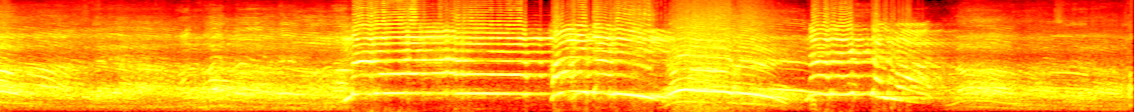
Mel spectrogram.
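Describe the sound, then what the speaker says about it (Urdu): A large crowd at a Shia azadari gathering recites salawat loudly in unison. Their voices rise together in sustained, chant-like bursts that swell and fade over several seconds. "ایک بلند ترین صلوات پڑھے سب لوگ۔"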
